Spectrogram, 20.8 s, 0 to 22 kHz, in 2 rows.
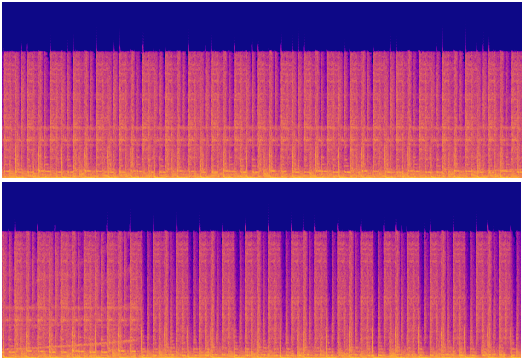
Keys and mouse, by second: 6.7 typing, 9.9 -, 11.2 click, 14.3 shift+click, 15.4 right click, 16.8 click, 18.3 click, 19.4 click, 20.2 click.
